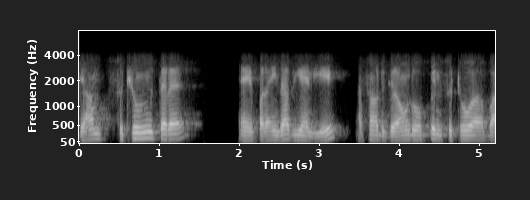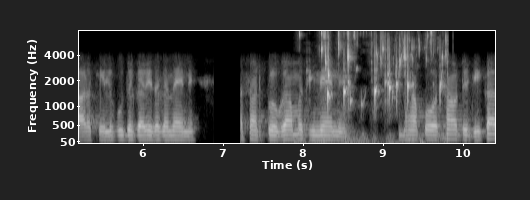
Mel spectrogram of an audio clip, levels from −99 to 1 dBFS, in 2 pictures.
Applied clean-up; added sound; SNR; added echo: none; Drip; -4 dB; none.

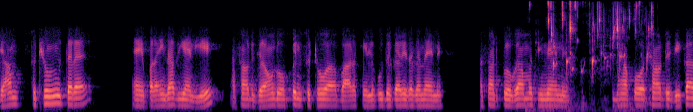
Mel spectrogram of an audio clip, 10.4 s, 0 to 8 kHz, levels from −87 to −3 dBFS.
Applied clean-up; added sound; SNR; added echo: neural mask model RNNoise.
